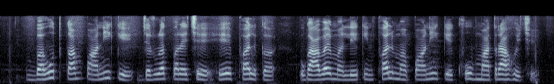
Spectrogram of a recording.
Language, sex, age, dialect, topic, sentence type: Maithili, male, 46-50, Angika, agriculture, statement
